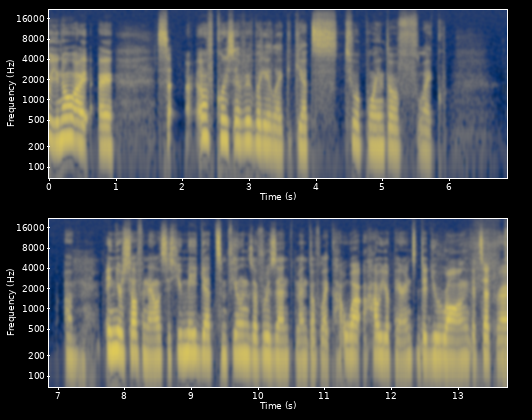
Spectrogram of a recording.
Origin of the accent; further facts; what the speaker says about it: Moldova; English is a second language; moved away as an adult; now in Chicago, United States; I grew up in Moldova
